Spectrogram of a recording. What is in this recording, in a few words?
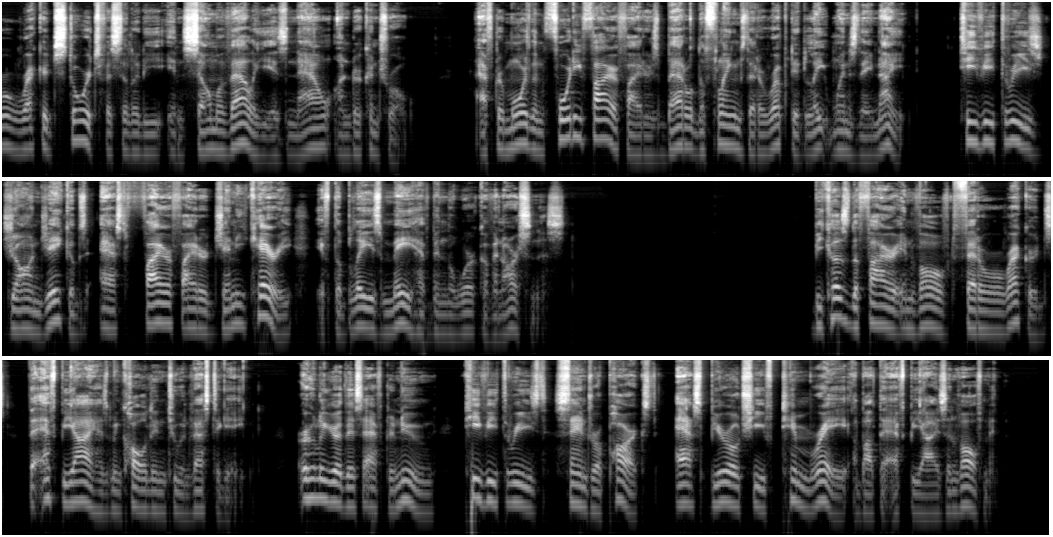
news narration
